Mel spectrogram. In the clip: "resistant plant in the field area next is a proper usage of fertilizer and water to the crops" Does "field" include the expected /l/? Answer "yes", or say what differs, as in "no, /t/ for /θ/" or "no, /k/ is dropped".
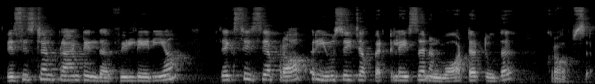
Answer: yes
